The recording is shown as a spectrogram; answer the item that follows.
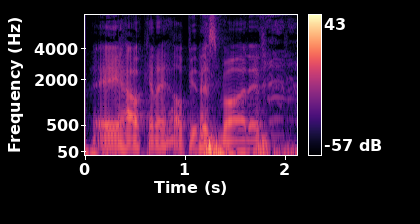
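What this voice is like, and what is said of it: Strong Boston accent. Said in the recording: “some dude with a wicked Boston accent was like”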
